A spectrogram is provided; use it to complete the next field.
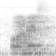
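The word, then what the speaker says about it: honest: আবার যদি এইচের উচ্চারণ হয়ের মতো না হয়, অয়ের মতো হয়, তখন এন বসে। যেমন an hour, N অনেস্ট ম্যান। এখানে এন বসছে এবং এইচের উচ্চারণ হয় নাই বিধায় সেখানে এন বসছে।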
